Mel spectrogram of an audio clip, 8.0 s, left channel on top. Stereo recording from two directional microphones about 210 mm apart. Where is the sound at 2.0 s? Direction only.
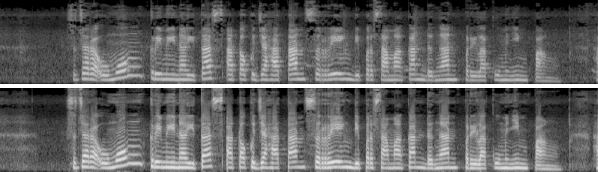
40° right (ahead or behind).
